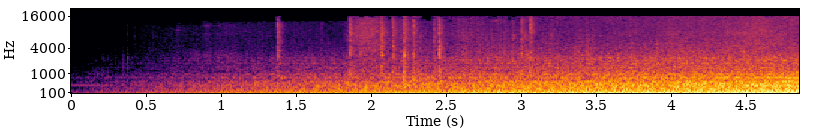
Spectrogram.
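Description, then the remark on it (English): A steady, low engine rumble fills the inside of a fairly empty bus, swelling gradually louder over several seconds, with faint hisses and clicks scattered above the drone and no one speaking. “Let's see if I can talk to myself on the bus for a little bit before it gets too full.”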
